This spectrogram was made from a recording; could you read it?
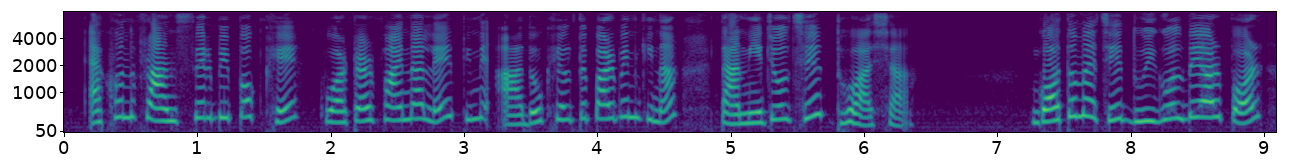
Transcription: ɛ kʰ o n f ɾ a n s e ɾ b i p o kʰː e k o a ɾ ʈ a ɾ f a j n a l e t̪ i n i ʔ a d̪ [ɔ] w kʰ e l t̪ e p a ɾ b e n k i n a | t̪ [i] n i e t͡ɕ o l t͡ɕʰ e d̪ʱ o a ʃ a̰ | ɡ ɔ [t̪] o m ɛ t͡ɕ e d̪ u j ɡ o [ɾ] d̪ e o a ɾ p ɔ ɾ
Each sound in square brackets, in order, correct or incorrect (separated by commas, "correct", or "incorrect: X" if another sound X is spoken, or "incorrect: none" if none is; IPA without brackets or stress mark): incorrect: o, incorrect: a, correct, incorrect: l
